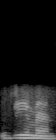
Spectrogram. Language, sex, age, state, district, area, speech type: Hindi, female, 30-45, Rajasthan, Jaipur, urban, conversation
